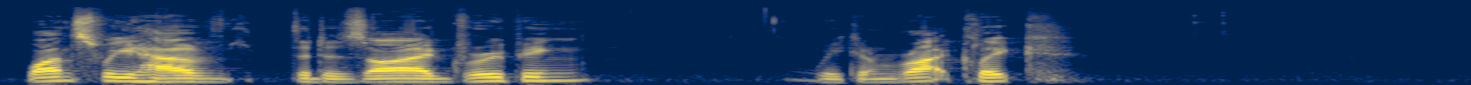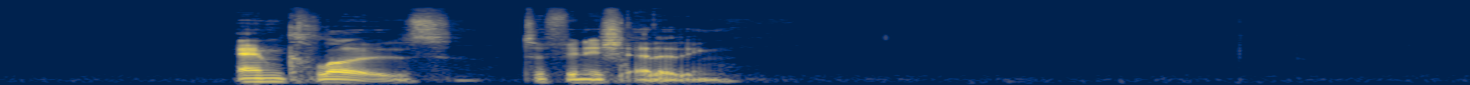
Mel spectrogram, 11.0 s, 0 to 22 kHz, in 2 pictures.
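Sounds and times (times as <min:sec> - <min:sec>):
computer mouse clicks: 0:04.4 - 0:04.8.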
